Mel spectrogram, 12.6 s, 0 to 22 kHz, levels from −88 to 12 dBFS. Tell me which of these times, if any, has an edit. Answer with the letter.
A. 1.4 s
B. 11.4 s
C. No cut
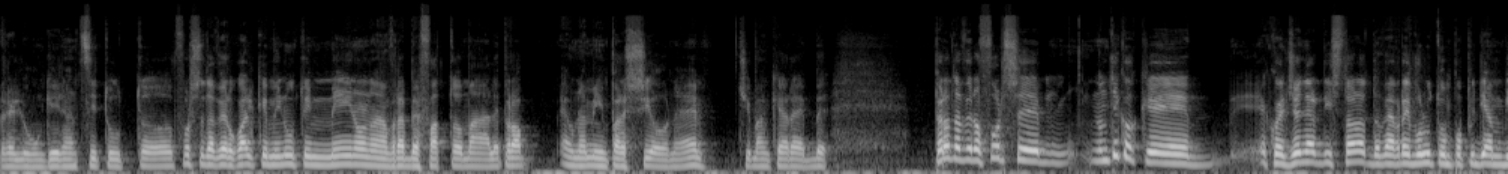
B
